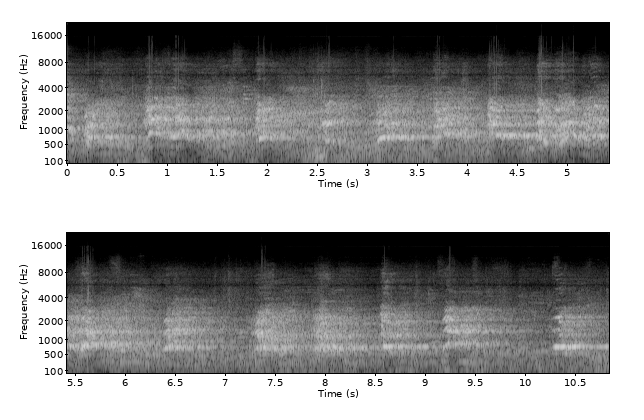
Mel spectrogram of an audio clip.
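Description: A dog barking in a rapid, high-pitched string, about two barks a second.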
